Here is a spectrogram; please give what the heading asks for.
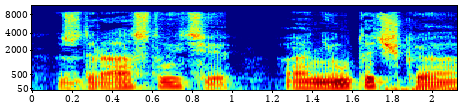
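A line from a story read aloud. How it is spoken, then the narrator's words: Throat-clearing, then quiet. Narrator (Russian): Мышлаевский откашлялся, тихо сказал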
